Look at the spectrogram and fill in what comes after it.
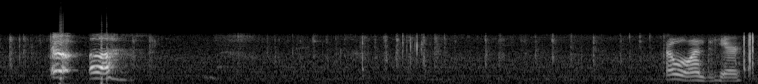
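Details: A person's hiccups, filmed because they sounded funny: two sharp, abrupt hiccups close together, then quiet tapping and a short voiced sound.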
